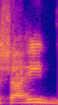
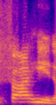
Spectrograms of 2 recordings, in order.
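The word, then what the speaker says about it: Shahed: The the Shahid the Shahid drones like Yeah. Was I mispronouncing it the whole time? No, you said Fahed.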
